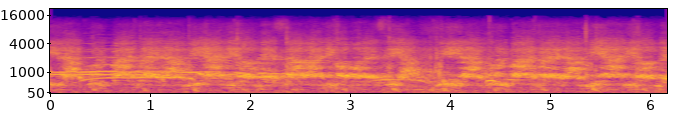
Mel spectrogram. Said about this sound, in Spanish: Este audio que acabamos de escuchar corresponde a una manifestación de 2019 en Santiago de Chile. Al grito del violador eres tú, el colectivo Las Tesis consiguió hacer viral un mensaje que ya se venía propagando desde los espacios feministas.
